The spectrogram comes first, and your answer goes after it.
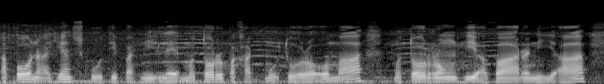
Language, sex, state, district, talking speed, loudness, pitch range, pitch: Mizo, male, Mizoram, Aizawl, 200 wpm, -18 LUFS, 95-110 Hz, 105 Hz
